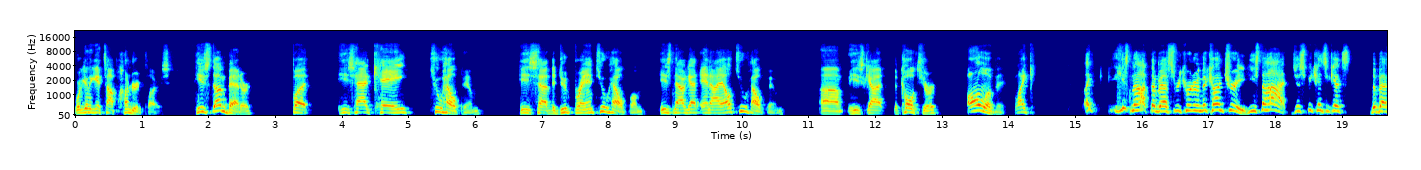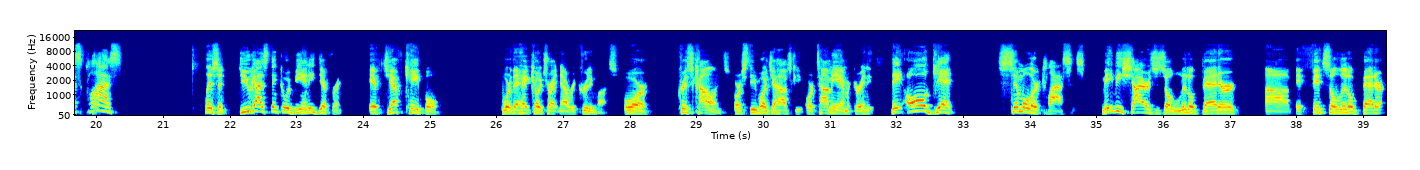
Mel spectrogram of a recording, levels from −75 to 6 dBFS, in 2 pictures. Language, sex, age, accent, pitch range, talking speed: English, male, 40-59, American, 130-200 Hz, 160 wpm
